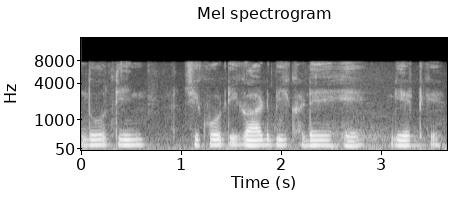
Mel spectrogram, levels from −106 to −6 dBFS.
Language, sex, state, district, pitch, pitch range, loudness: Hindi, male, Uttar Pradesh, Saharanpur, 130 Hz, 130-135 Hz, -17 LUFS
